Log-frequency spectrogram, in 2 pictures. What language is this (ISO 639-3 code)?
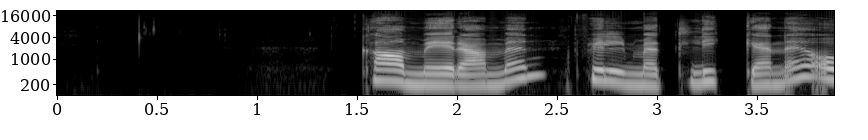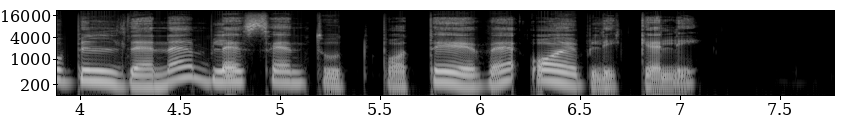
nor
